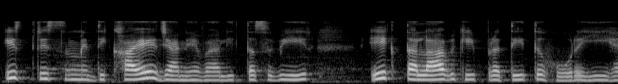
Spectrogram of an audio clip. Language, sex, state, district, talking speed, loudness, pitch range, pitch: Hindi, female, Bihar, Gaya, 135 wpm, -22 LUFS, 205-235 Hz, 220 Hz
